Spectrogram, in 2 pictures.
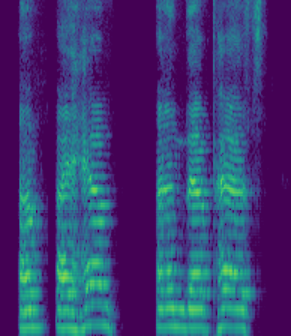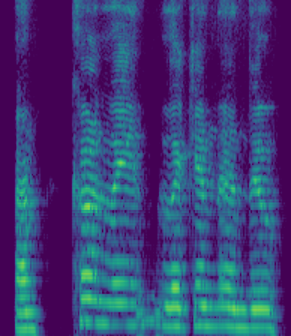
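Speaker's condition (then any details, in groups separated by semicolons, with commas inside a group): ALS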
